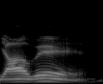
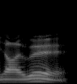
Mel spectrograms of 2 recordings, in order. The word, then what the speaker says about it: 야훼: 하나님의 종이라는 건데 원래 히브리어는 여호와가 아니고 야훼 이렇게 발음합니다. 이게 정확한 말은 야훼.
